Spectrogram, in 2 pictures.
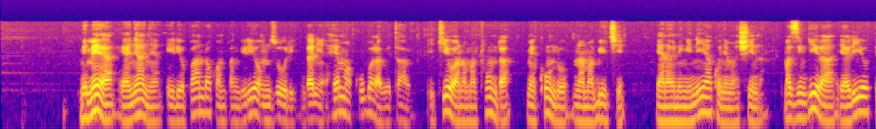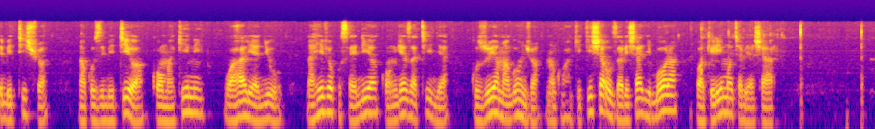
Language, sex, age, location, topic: Swahili, male, 25-35, Dar es Salaam, agriculture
